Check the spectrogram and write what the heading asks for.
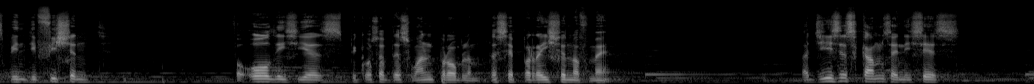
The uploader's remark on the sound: Preached at Zion Sanctuary, Cape Town on the 9th July 2023.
